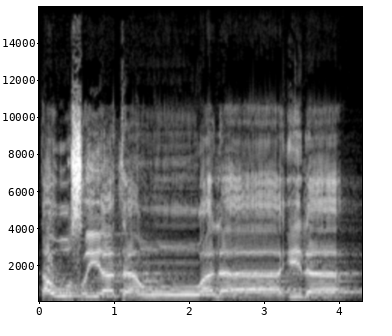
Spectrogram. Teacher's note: تنوین کے بعد حروف جر ملون میں سے واو آ رہی ہے، غنہ ہوگا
